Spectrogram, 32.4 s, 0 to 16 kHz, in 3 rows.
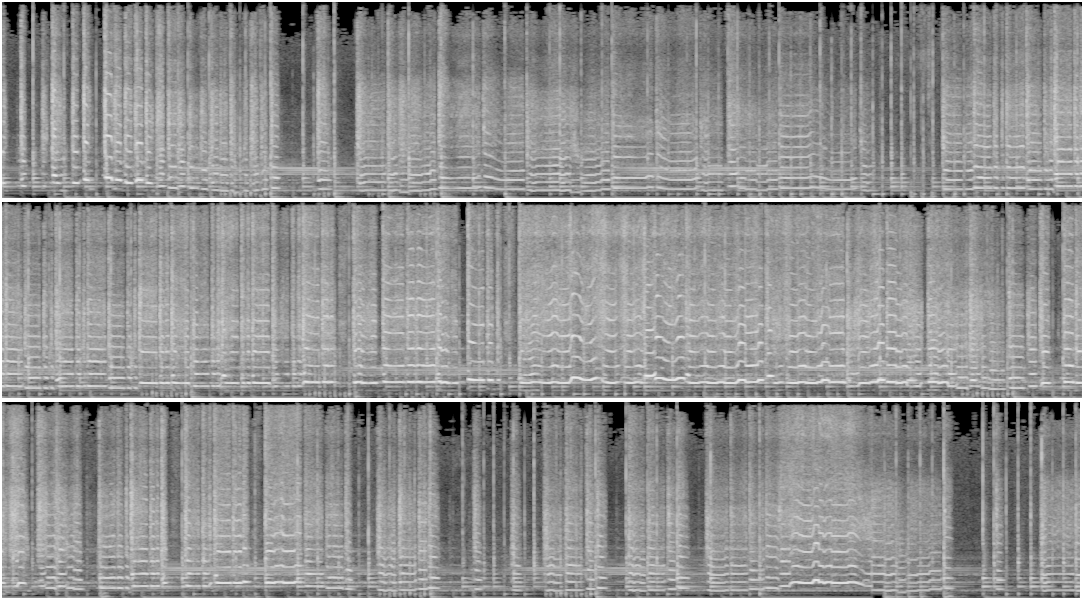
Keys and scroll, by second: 0.1 space, 4.0 space, 6.2 ctrl+=, 6.7 ctrl+-, 7.3 ctrl+-, 7.5 space, 7.8 ctrl+-, 8.1 ], 8.8 ], 16.1 space, 16.4 ctrl+-, 16.7 ], 17.5 ], 17.9 ctrl+-, 21.2 ctrl+=, 21.8 ctrl+=.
